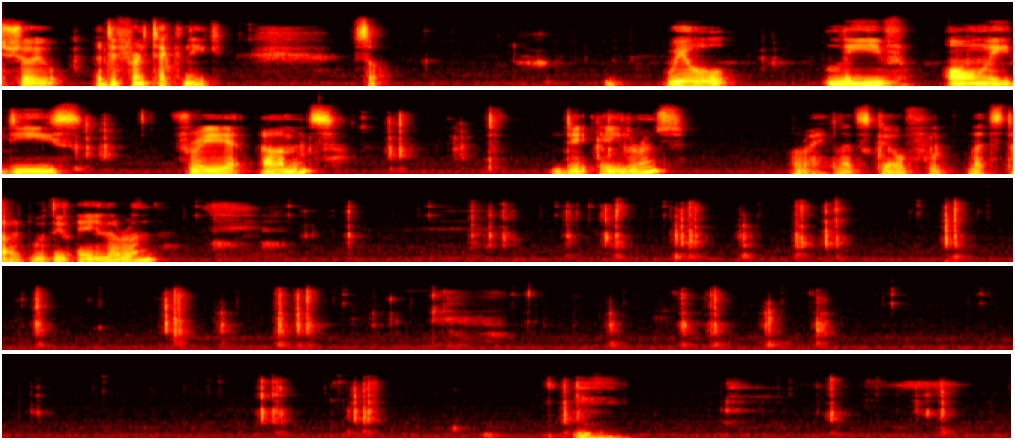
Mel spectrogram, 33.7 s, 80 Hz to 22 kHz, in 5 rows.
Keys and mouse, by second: 0.9 ctrl+alt+right drag, 6.3 shift+h, 7.3 alt+a, 8.2-8.7 ctrl+alt+right drag, 9.4 Tab, 10.1 ctrl+shift+right click, 11.0-12.6 ctrl+alt+right drag, 13.1 ctrl+alt+right click, 17.4 right click, 17.5 shift+s, 18.0 alt+a, 18.6 ctrl+alt+right click, 19.0 Tab, 19.9 Tab, 20.4 shift+s, 21.4 alt+a, 21.9 ctrl+alt+right click, 22.3 Tab, 23.0-23.7 ctrl+shift+right drag, 24.5 ctrl+alt+right drag, 25.5 ctrl+alt+right click, 26.7 click, 29.4 alt+a, 30.8 Tab, 33.2 shift+s.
